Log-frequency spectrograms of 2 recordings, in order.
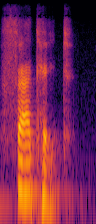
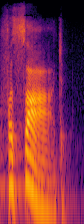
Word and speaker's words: facade: 那第一个单词呢是法文借用过来的词汇啊，它不读作 facade，而是读作 facade。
